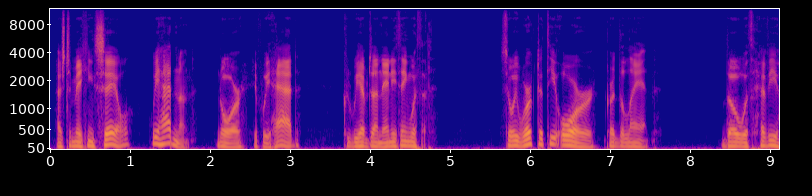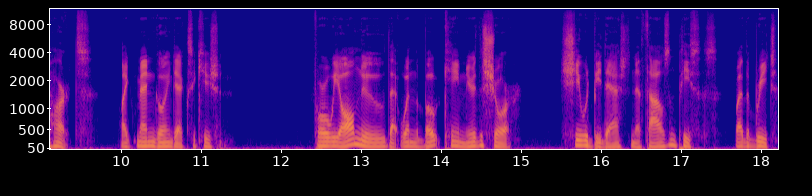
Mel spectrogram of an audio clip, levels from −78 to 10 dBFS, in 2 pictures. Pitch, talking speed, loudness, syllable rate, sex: 100 Hz, 205 wpm, -21 LUFS, 5.5 syllables/s, male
